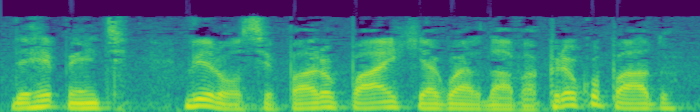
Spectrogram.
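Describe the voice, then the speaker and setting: Um homem com sotaque brasileiro fazendo narração roteirizada de radionovela. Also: male voice, lowish voice, lively intonation, moderate pace, breathy edge. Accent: Brazilian. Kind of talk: scripted audio drama narration. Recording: dull lo-fi audio.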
